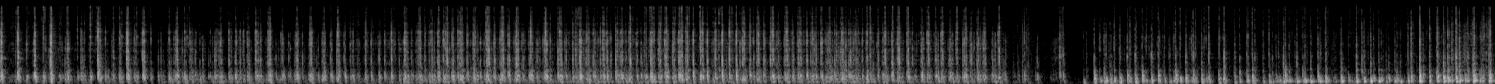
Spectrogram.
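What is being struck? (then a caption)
Plastic detergent bottle and ridged cap. Fingers rapidly tap and scratch the purple ridged cap and the shoulder of a hollow orange plastic detergent bottle, making a dense, continuous stream of quick, dry plastic clicks and scratchy rasps. The sound breaks off briefly around ten and a half seconds, then resumes at the same fast pace.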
